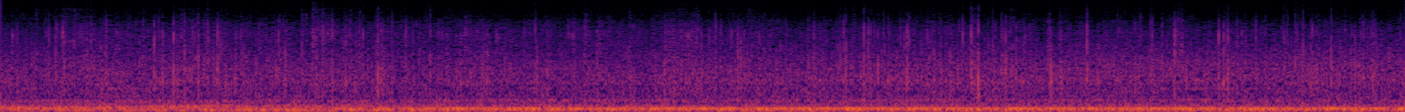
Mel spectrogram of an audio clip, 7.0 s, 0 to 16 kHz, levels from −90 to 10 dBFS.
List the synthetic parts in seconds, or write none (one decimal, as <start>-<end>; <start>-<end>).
2.2-3.1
